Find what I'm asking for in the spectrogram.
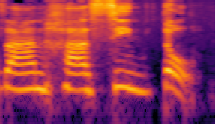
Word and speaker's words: San Jacinto: San Jacinto.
